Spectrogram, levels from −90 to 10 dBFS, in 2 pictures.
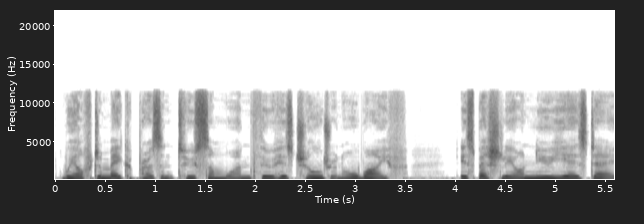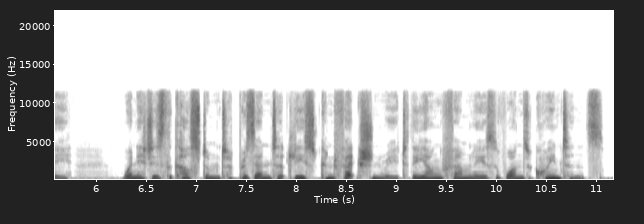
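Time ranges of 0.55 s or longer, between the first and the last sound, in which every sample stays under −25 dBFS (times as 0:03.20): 0:03.30–0:04.07
0:05.61–0:06.30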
